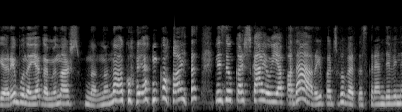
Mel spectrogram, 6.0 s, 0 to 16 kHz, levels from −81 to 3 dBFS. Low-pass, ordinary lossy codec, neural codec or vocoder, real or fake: 7.2 kHz; AAC, 48 kbps; none; real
